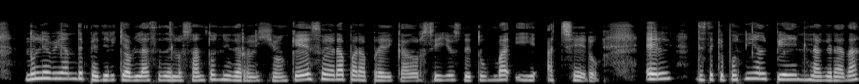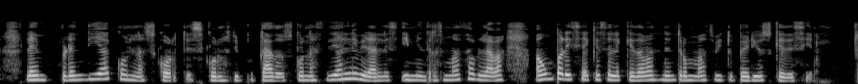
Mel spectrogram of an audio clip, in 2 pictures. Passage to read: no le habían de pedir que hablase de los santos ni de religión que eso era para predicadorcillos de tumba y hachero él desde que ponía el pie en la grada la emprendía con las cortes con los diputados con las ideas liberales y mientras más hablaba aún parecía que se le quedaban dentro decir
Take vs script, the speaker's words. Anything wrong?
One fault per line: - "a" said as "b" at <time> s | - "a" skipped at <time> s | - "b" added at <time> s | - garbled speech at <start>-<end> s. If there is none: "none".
- "más vituperios que" added at 15.5 s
